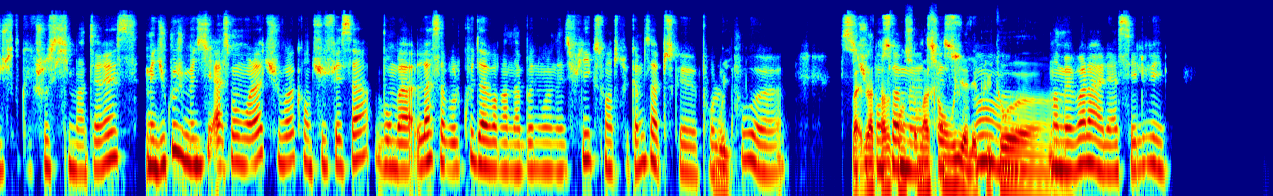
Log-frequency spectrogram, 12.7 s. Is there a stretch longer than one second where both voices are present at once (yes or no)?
yes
